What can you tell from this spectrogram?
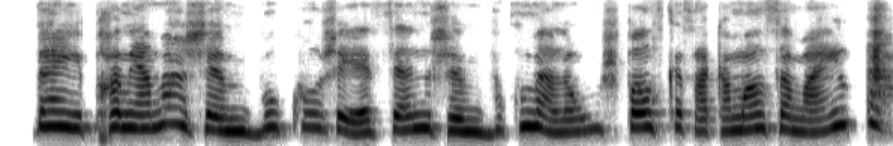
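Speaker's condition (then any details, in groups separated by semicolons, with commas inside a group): Cerebral palsy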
